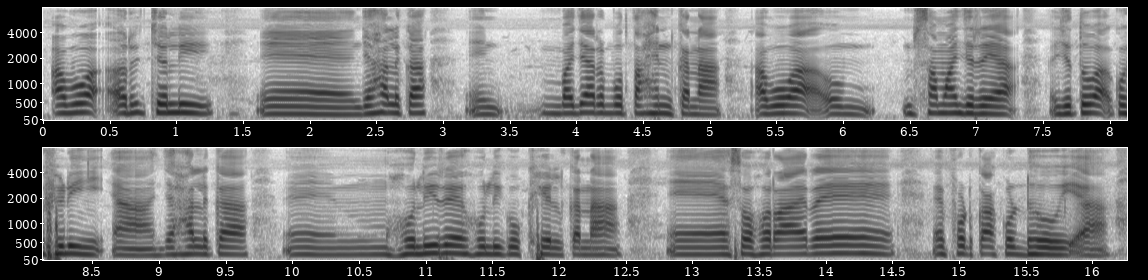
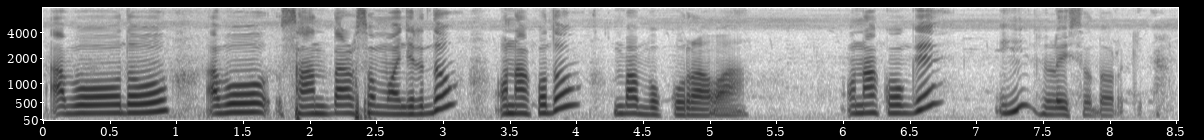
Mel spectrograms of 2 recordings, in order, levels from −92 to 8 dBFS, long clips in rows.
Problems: none marked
